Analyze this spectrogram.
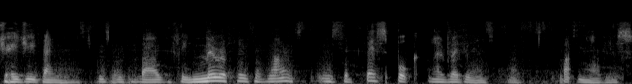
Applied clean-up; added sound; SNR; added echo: neural separator model SepFormer DNS4.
